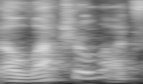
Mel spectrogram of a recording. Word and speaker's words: Electrolux: life updates are you still uh is it electrolux is that how you say it yes that's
